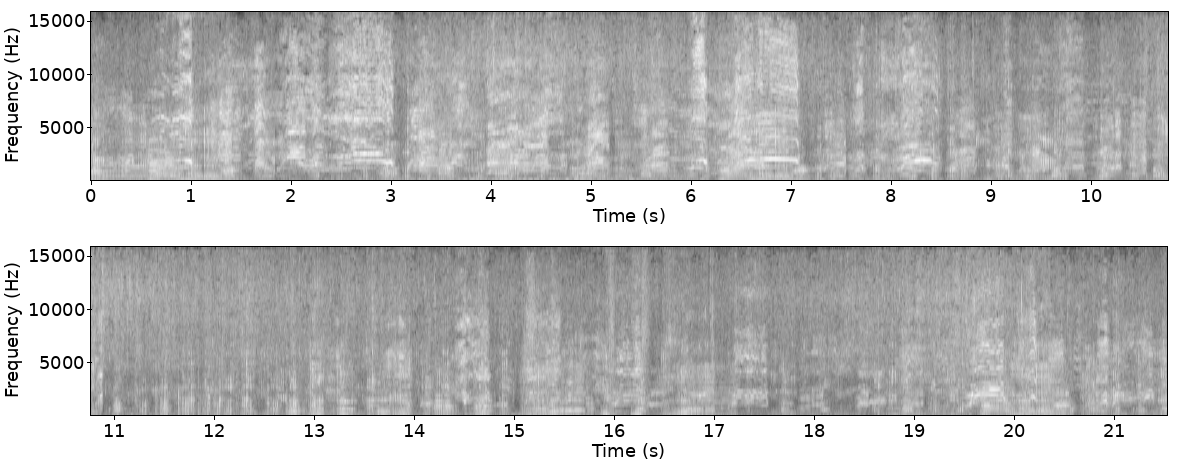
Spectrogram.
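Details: Several farm pigs calling together, a steady mix of throaty grunts and short rising squeals that overlap throughout, busy and continuous with no pauses.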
